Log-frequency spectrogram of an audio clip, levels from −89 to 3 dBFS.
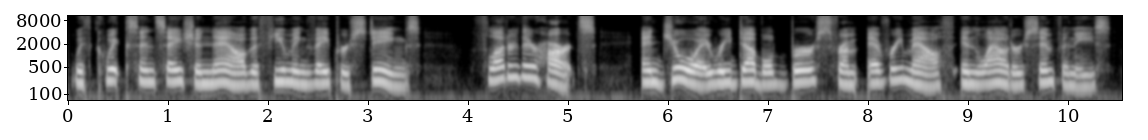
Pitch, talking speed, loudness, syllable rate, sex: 200 Hz, 120 wpm, -19 LUFS, 3.5 syllables/s, female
